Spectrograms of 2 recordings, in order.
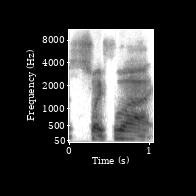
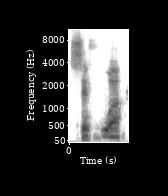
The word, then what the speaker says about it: soifua: a while now so sefu is actually not a word but uh soifua is so soifua is often heard as sephwa and that's where that mispronunciation comes from so a lot of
